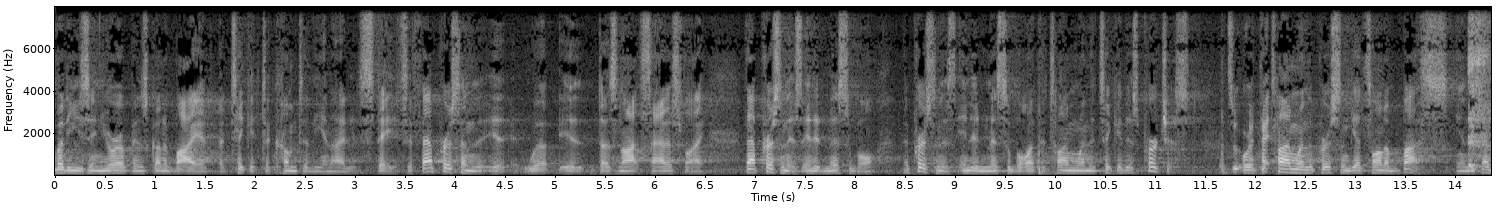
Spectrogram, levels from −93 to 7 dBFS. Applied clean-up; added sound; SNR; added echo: none; none; none; none.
